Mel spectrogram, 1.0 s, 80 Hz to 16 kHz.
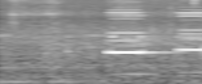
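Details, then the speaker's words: Hamilton C-3 ventilator humidifier alarm: quiet room, then a steady electronic alarm tone, triggered when the humidifier part is not seated firmly. "Oh ya misalnya nih banget terlalu nancep di akan alarm"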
